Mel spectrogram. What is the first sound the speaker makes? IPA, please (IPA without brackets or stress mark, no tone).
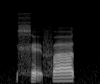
x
